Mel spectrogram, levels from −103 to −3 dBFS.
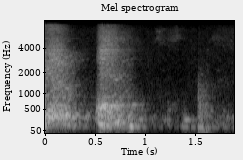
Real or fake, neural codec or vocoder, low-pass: fake; codec, 24 kHz, 0.9 kbps, WavTokenizer, medium speech release version 1; 7.2 kHz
